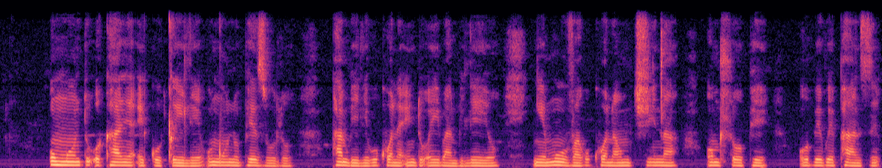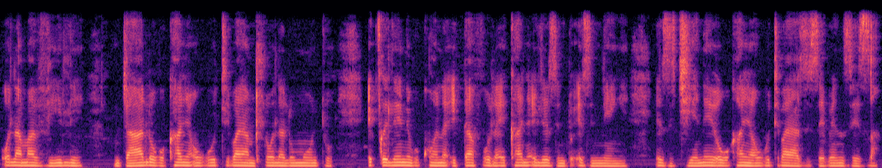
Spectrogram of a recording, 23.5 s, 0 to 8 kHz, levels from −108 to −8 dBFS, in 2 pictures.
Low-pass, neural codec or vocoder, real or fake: 7.2 kHz; none; real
